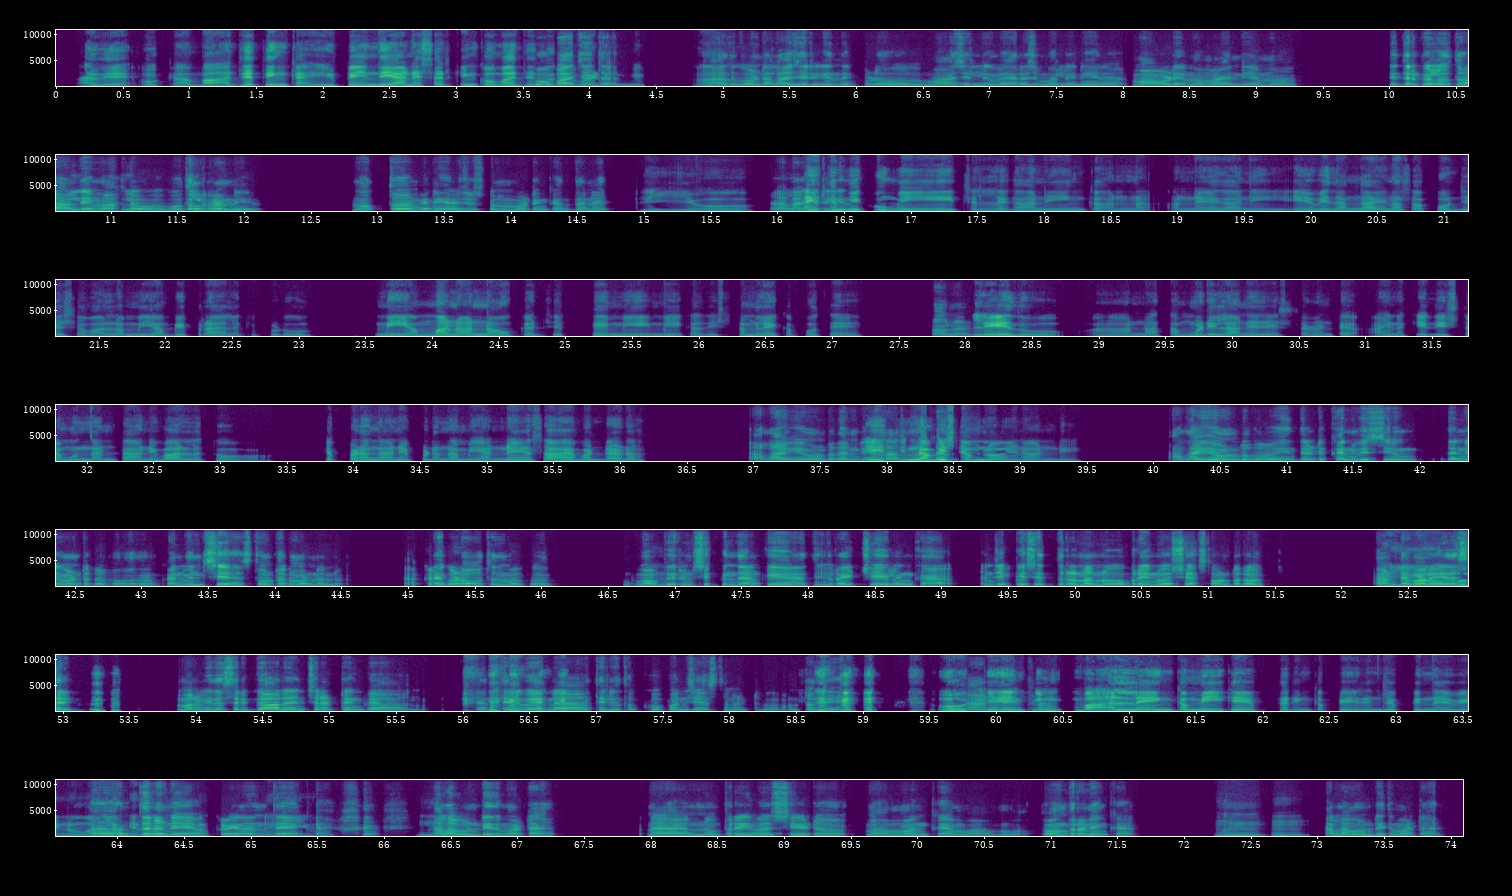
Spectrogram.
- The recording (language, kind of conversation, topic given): Telugu, podcast, కుటుంబ నిరీక్షణలు మీ నిర్ణయాలపై ఎలా ప్రభావం చూపించాయి?
- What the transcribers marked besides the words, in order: in English: "మ్యారేజ్‌కి"; in English: "సపోర్ట్"; in English: "కన్విన్స్"; in English: "పేరెంట్స్"; in English: "రైట్"; in English: "బ్రెయిన్ వాష్"; giggle; tapping; laugh; laugh; in English: "టైప్‌లో"; in English: "పేరెంట్"; giggle; in English: "బ్రెయిన్ వాష్"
